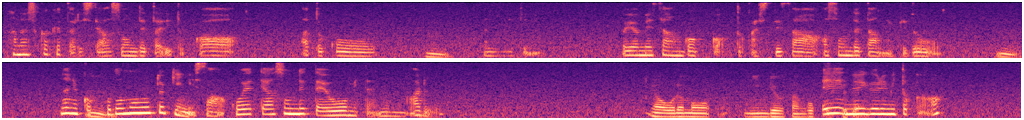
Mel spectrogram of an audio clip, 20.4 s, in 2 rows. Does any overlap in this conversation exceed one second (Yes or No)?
No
